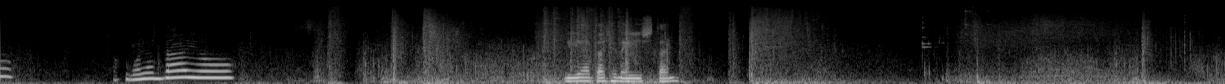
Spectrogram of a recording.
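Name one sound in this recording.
Heavy blows thud and crash in a fight with a lumbering creature.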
